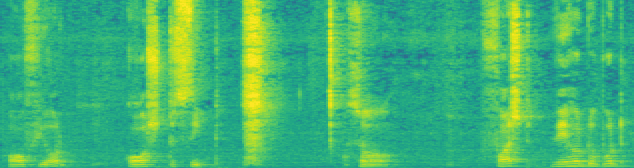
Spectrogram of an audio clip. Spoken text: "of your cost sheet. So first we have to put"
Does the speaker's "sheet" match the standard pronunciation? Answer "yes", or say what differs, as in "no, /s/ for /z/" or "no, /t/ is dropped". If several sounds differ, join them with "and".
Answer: no, /s/ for /ʃ/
